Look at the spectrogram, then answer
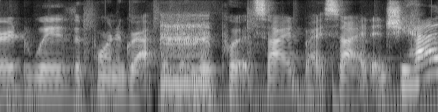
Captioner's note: buzzer noise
